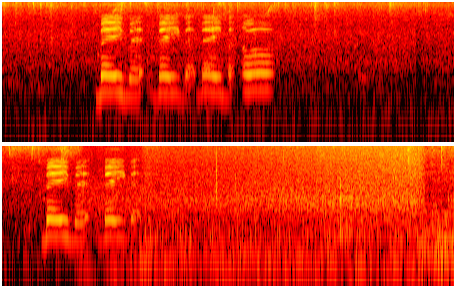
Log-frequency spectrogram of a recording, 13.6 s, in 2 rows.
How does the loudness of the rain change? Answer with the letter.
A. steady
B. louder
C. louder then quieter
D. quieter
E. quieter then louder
B.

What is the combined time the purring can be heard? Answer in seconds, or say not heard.
5 s.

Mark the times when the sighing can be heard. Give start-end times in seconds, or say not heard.
1.4-4.1, 7.3-9.0.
